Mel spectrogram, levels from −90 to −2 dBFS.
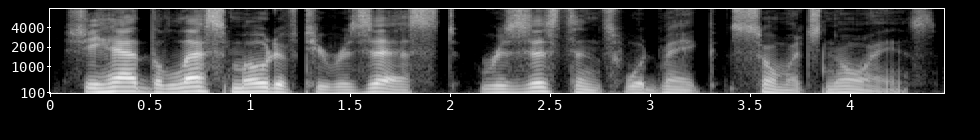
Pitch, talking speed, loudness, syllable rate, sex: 115 Hz, 175 wpm, -19 LUFS, 4.8 syllables/s, male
